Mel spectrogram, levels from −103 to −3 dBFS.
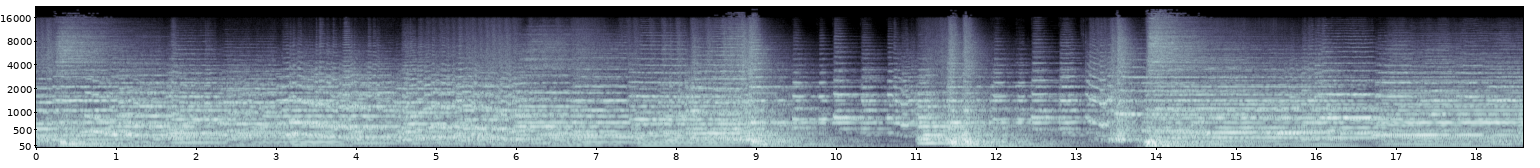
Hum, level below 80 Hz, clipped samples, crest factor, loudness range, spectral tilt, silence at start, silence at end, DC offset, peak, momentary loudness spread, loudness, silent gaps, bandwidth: none; -32 dBFS; under 0.1%; 16 dB; 2 LU; -5.5 dB/octave; 0 s; 0 s; under 0.1%; 0 dBFS; 6 LU; -16 LUFS; none; 19 kHz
